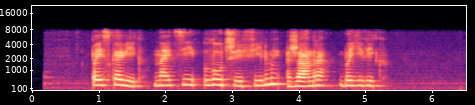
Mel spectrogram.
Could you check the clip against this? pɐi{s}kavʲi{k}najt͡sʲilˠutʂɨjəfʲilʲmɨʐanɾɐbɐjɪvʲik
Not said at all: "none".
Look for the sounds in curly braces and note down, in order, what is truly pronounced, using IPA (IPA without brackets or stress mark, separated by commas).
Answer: s, k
